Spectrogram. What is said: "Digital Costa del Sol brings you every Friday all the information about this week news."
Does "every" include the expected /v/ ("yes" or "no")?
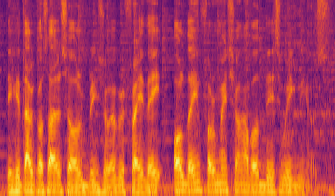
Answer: no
